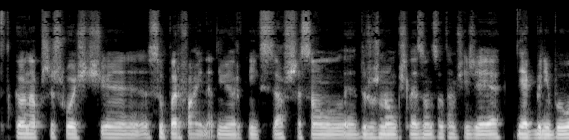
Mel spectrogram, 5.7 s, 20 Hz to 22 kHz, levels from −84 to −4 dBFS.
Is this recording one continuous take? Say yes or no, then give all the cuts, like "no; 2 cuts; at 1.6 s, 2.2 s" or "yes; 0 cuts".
no; 2 cuts; at 2.2 s, 4.0 s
